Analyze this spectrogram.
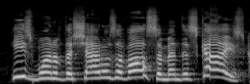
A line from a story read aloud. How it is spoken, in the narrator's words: cried a woman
